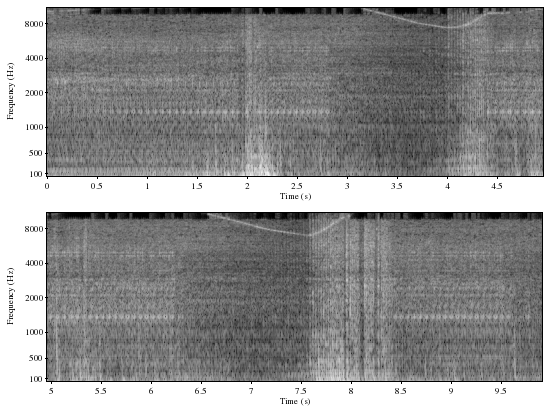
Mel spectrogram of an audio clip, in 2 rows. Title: JCB 220 ecomax misfiring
